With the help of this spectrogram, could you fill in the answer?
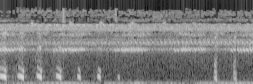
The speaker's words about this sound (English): Oh no, they've Oh. come to ruin the harvest. There's so many crickets.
